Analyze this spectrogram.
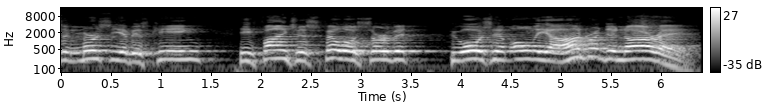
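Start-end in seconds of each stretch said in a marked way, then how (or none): none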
